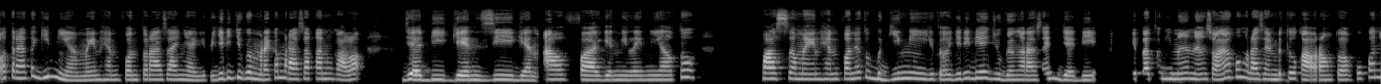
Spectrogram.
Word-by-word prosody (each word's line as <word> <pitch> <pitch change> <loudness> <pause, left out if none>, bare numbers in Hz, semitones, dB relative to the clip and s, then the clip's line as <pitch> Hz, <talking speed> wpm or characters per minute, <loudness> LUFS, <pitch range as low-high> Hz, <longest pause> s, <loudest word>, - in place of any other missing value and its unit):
"Oh 290 - -1
ternyata 290 +1 0
gini 300 - 0
ya 190 - -4
main 205 +2 -3
handphone 220 0 -4
tuh 225 - +1
rasanya," 225 -1 0
gitu. 200 0 -10
Jadi 265 +5 0
juga 285 -3 0
mereka 230 +5 0
merasakan 260 -2 0
kalau 220 +2 +1 0.4
jadi 215 -1 +3
Gen 210 +2 +3
Z, 200 +2 -3 0.2
Gen 200 -2 +1
Alpha, 225 -2 +3
Gen 205 0 -3
Milenial 210 +1 -2
tuh, 335 -1 -2 0.7
fase 265 0 +5
main 250 -1 +2
handphone-nya 255 +3 -1
tuh 310 - -4
begini, 260 +2 -1
gitu. 235 -2 -4
Jadi 250 +5 -2
dia 290 +2 +1
juga 215 -4 -2
ngerasain 215 +5 0
jadi 205 -2 -1 0.3
kita 260 0 0
tuh 275 - -10
gimana. 250 -1 0
Soalnya 245 +5 +3
aku 345 +2 -2
ngerasain 250 -3 +1
betul, 270 +4 -2
Kak, 220 - +6
orang 215 0 0
tua 220 -1 -1
ku 270 - -7
kan 330 0 -3
230 Hz, 195 wpm, -23 LUFS, 215-265 Hz, 0.7 s, Kak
